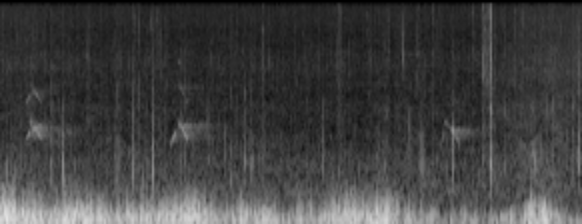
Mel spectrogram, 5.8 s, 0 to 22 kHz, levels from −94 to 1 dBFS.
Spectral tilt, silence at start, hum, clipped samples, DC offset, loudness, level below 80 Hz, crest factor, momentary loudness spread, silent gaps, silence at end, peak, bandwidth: -8 dB/octave; 0 s; none; under 0.1%; under 0.1%; -28 LUFS; -28 dBFS; 20 dB; 15 LU; none; 0 s; -6 dBFS; over 20 kHz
